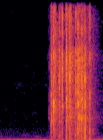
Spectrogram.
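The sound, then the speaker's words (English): A deck of cards being shuffled, one quick burst of rapid, crisp fluttering lasting under half a second over a low steady hum. “So, let's see. I'm gonna shuffle right here for a little bit and then we'll get into it.”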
